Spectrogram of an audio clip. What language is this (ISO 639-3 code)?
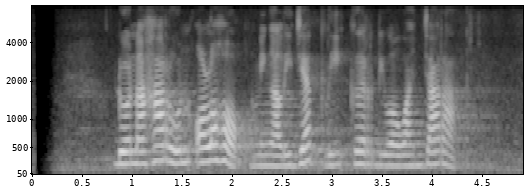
sun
